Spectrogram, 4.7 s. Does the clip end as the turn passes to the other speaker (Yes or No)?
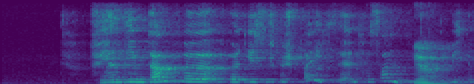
Yes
